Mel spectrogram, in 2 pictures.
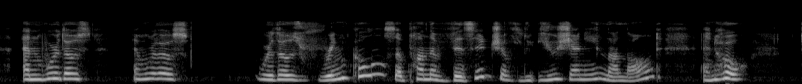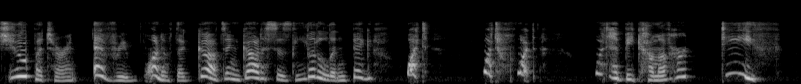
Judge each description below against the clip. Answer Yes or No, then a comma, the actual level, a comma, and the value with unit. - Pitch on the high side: Yes, high, 230 Hz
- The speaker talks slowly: Yes, slow, 120 wpm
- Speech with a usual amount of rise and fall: No, wide, 6.4 semitones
